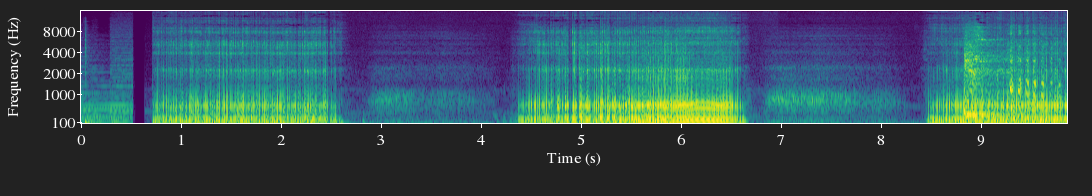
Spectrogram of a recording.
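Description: A sleeping cat snoring: three long, loud snores about four seconds apart, with much quieter breathing between them.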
